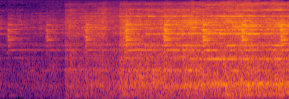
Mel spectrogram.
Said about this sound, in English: A train rockets towards him.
